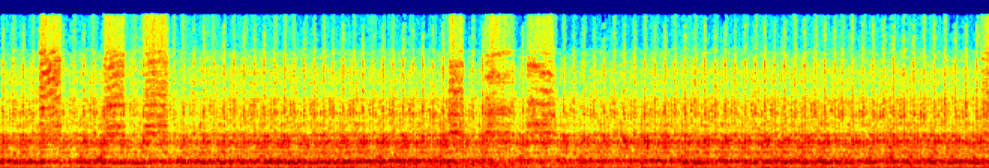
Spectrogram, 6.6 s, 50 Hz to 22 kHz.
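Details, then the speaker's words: BMW E30 at idle: loud uneven idle with an irregular stumble about three or four a second; brake cleaner around intake changed nothing; misfire ultimately caused by a clogged fuel rail. "well as you can tell sprayed some brake cleaner around idle quality didn't change at all whatsoever it is misfiring"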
